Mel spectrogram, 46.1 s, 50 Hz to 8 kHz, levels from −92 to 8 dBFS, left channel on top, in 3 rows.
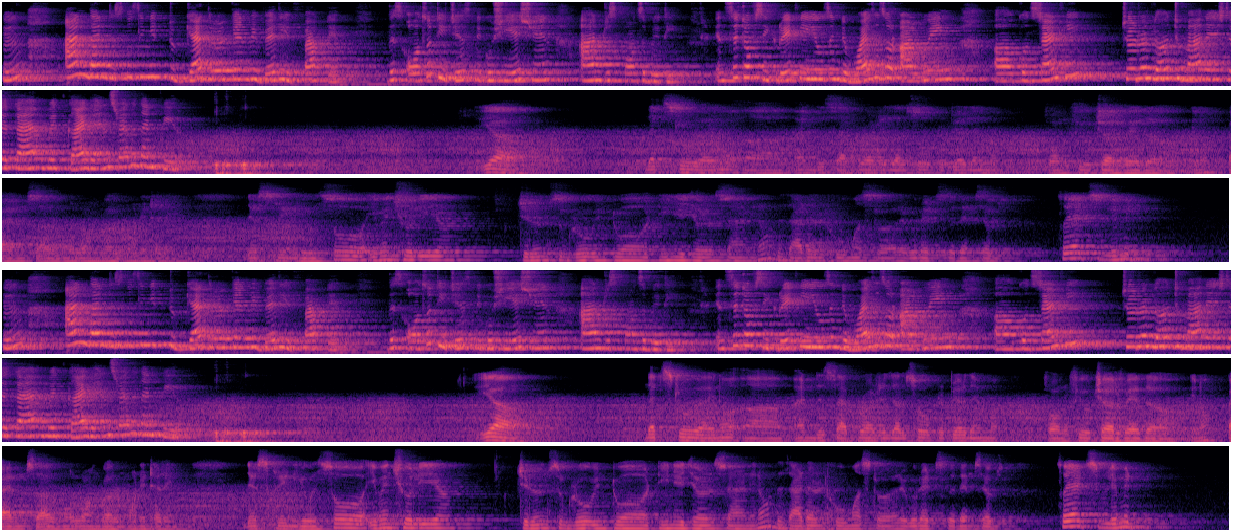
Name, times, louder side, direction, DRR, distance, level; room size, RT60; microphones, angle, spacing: voice 1, 0.0-4.2 4.8-8.5 8.9-13.5 14.0-17.6 18.0-18.5, left 1 dB, 20° left, 3 dB, 0.7 m, -28 dB
sound 1, 15.9-34.5, right 1 dB, 20° right, 1.4 m, -47 dB
voice 2, 21.2-22.0 23.4-28.1 28.4-36.4 37.2-43.2 43.9-44.9, right 5 dB, 85° right, 6 dB, 0.4 m, -37 dB
11.0 x 8.9 x 3.6 m, 2.3 s
head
